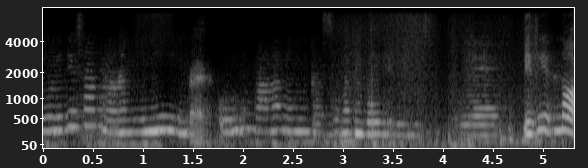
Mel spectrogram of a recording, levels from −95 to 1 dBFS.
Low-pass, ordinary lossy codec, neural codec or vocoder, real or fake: 7.2 kHz; none; codec, 16 kHz, 0.5 kbps, X-Codec, HuBERT features, trained on balanced general audio; fake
